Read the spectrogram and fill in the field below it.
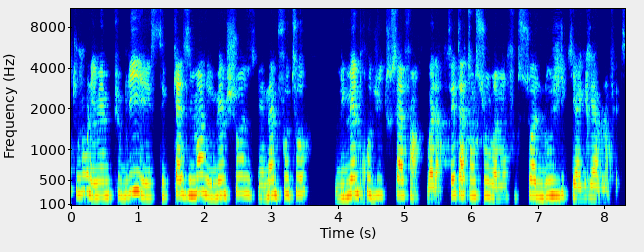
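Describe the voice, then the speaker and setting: A woman giving a casual live online training over a video call, chatty and rambling, with many fillers and restarts. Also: fairly high pitch.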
